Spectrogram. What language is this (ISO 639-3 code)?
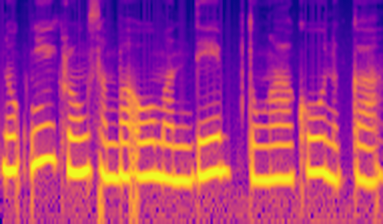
grt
